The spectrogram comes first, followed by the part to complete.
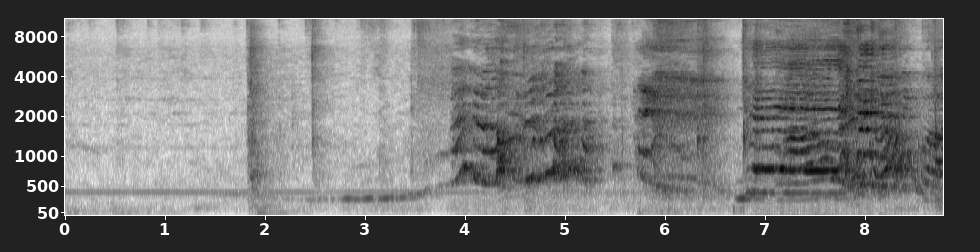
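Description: A door latch clicks about two seconds in as a wooden front door is unlatched and opened, followed by loud, excited voices of women greeting each other, with laughter.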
